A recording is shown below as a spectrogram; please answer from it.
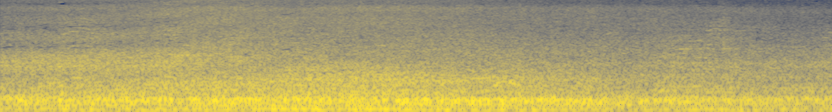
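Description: A motor vehicle's low engine rumble, swelling a little and then easing off toward the end.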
